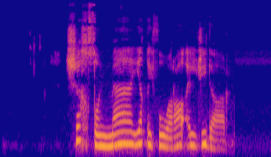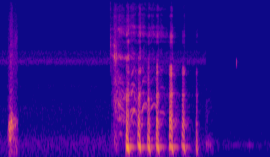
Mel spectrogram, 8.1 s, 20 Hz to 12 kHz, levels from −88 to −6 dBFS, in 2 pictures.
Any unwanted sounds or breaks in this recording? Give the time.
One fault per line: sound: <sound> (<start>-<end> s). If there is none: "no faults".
sound: whoosh (4.2-4.3 s)
sound: laugh (5.7-7.1 s)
